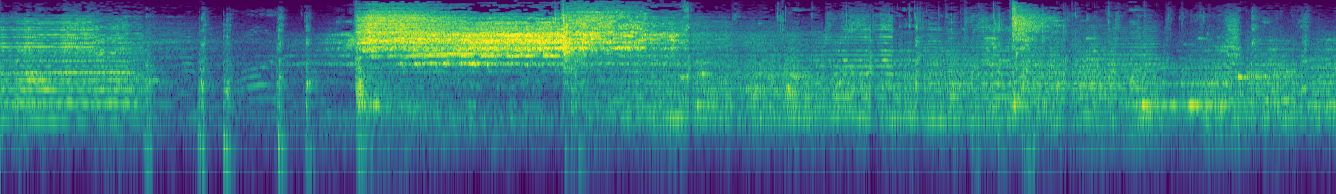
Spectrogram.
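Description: Marching band playing: sustained brass chords, then a quieter passage about a second in punctuated by a few sharp drum strikes. Just under three seconds in, the full band comes back in loudly with bright brass over percussion and holds on.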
